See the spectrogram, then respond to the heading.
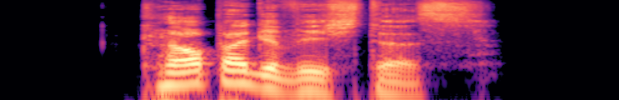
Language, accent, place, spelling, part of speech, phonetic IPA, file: German, Germany, Berlin, Körpergewichtes, noun, [ˈkœʁpɐɡəˌvɪçtəs], De-Körpergewichtes.ogg
- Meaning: genitive singular of Körpergewicht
